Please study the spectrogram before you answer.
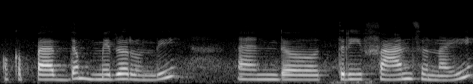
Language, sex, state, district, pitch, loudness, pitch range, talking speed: Telugu, female, Andhra Pradesh, Annamaya, 230 Hz, -18 LUFS, 225-245 Hz, 100 wpm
